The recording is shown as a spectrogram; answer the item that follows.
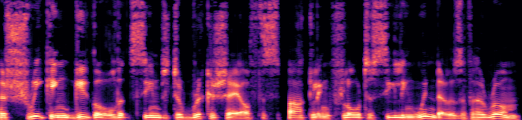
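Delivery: ordinary delivery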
